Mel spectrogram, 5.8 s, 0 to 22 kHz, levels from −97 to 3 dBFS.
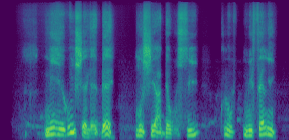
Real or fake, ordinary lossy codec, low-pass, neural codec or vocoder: fake; none; none; autoencoder, 48 kHz, 32 numbers a frame, DAC-VAE, trained on Japanese speech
